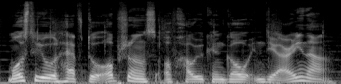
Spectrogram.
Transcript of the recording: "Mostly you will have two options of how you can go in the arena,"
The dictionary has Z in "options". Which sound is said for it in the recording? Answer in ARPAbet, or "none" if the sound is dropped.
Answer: S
